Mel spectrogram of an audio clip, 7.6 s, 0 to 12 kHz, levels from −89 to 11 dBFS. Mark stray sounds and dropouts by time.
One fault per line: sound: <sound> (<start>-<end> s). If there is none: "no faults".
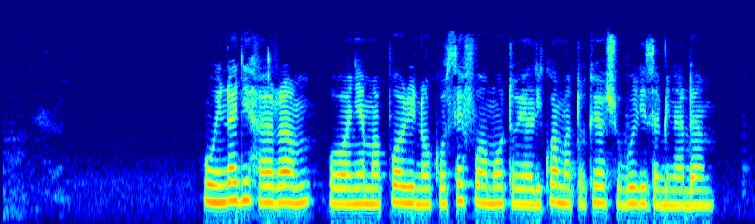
no faults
